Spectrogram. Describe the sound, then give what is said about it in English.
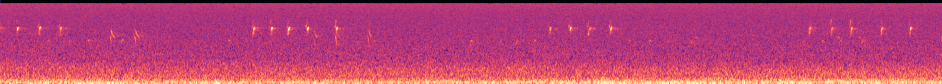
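An unseen crossbill, somewhere near where the recordist is parked, gives a song call almost like a fighting call: bursts of quick, high, chipping calls in short trill-like clusters, repeated every couple of seconds, fairly faint over a steady low rumbling hiss. “there's a crossbill somewhere near the place I'm parked. But I do not see the bird, and it's giving some kind of song call.”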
